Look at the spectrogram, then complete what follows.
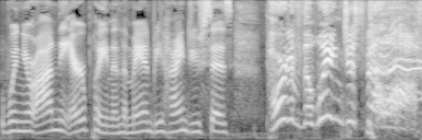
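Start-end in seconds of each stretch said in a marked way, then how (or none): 2.6-4.2 high, loud alarmed cry; panicked yell. Retold or imitated. Retelling panicked fellow passenger.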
